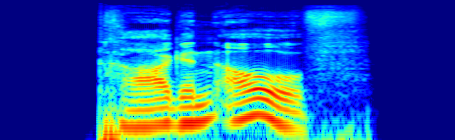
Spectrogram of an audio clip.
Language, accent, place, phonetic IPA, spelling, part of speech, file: German, Germany, Berlin, [ˌtʁaːɡn̩ ˈaʊ̯f], tragen auf, verb, De-tragen auf.ogg
- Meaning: inflection of auftragen: 1. first/third-person plural present 2. first/third-person plural subjunctive I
